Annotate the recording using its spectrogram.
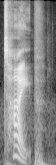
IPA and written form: taɪp (type)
